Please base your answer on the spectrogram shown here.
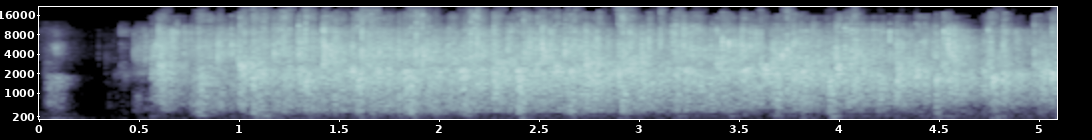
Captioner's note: audience applauding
